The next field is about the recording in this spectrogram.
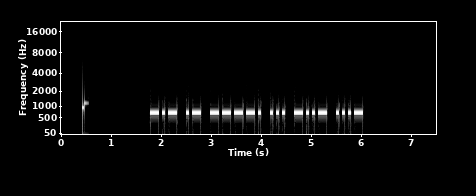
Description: Morse code, heard as a keyed tone, about 20 wpm, 700 Hz. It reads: KA9SXV
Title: Call Signs - 20wpm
